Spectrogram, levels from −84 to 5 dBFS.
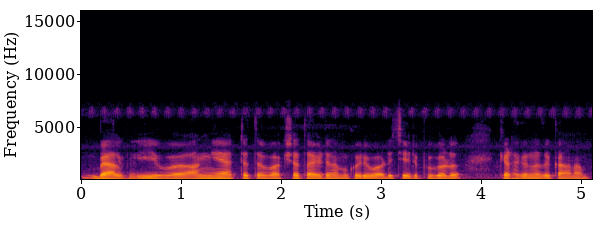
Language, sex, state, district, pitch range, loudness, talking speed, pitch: Malayalam, male, Kerala, Kollam, 130-145 Hz, -20 LUFS, 115 wpm, 135 Hz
